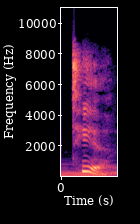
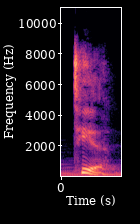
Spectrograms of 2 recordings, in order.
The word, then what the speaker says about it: tear: Imagine coming across such a word and not knowing whether to say tear, as in tearing a piece of paper, or tear, as in a teardrop.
